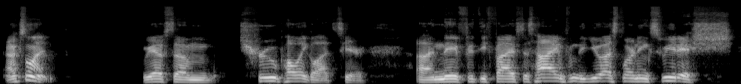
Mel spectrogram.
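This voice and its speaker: A man's voice: medium pitch, moderate pace, a bit bright. A young man hosting a live language-learning discussion, talking in an emphatic, teacherly way and often checking in with "okay" and "right.". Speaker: language learning channel host. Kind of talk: live-stream discussion, reading chat comments.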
